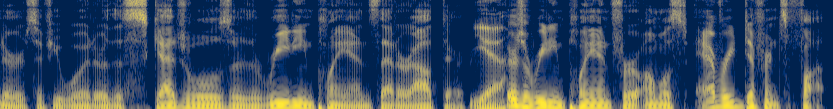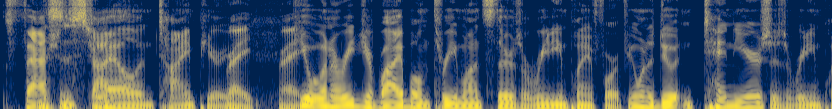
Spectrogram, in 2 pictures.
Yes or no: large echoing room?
no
